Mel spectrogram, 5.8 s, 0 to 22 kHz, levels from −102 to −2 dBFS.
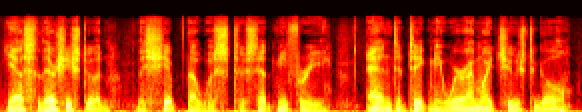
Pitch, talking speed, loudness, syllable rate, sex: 90 Hz, 225 wpm, -18 LUFS, 5.0 syllables/s, male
